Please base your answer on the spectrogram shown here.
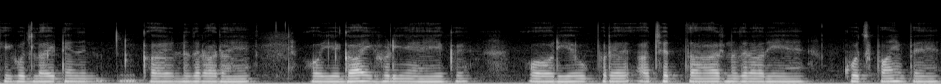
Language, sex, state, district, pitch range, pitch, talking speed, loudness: Hindi, male, Rajasthan, Bikaner, 130-135 Hz, 130 Hz, 180 wpm, -17 LUFS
